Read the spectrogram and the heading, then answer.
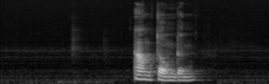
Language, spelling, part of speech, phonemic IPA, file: Dutch, aantoonden, verb, /ˈantondə(n)/, Nl-aantoonden.ogg
- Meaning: inflection of aantonen: 1. plural dependent-clause past indicative 2. plural dependent-clause past subjunctive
